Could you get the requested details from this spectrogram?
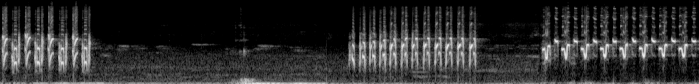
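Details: Yellow-vented bulbul (trucukan) in the long rapid 'ropel ngalas' singing style: three bursts of fast, bubbly, chattering notes repeating several times a second, separated by short silent gaps, with a brief low thump between the first two bursts.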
